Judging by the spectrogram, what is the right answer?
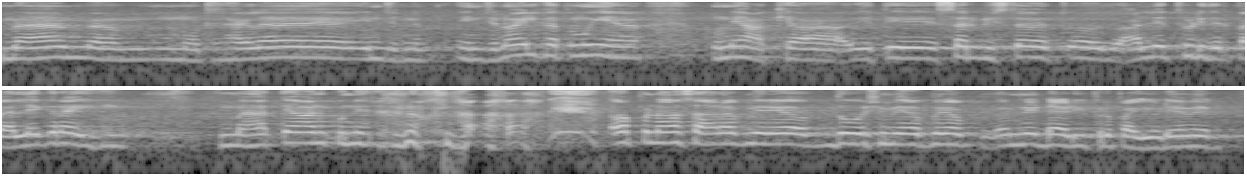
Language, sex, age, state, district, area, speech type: Dogri, male, 18-30, Jammu and Kashmir, Jammu, urban, spontaneous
